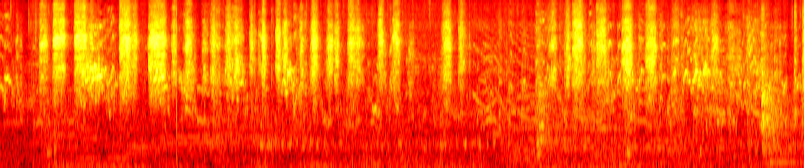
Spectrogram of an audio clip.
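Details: Australian budgies in an aviary colony, a dense flock chatter of fast high chirps and squeaks crowding together, with quick bursts and brief lulls throughout.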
